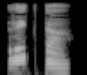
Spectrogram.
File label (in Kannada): "ರಿಕ್ಥ", Kannada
